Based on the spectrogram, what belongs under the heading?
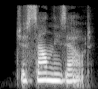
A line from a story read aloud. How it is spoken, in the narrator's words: he muttered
